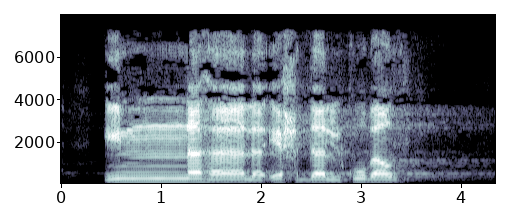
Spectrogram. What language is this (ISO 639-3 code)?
ara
